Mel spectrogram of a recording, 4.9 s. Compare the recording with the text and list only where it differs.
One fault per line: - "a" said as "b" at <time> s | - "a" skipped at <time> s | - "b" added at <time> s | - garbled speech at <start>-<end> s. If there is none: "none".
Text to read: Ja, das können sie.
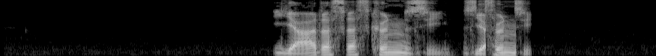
- "das" added at 2.6 s
- garbled speech at 3.5-4.0 s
